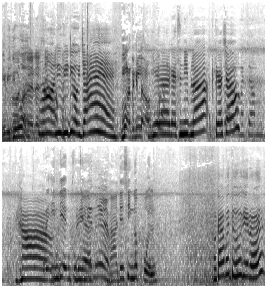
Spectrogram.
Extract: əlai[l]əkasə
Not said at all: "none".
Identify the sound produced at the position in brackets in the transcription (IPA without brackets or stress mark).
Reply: none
